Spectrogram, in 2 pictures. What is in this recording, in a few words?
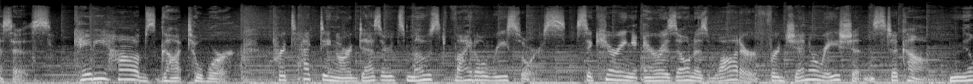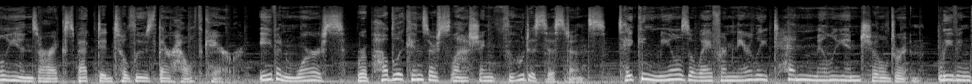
english american political ads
